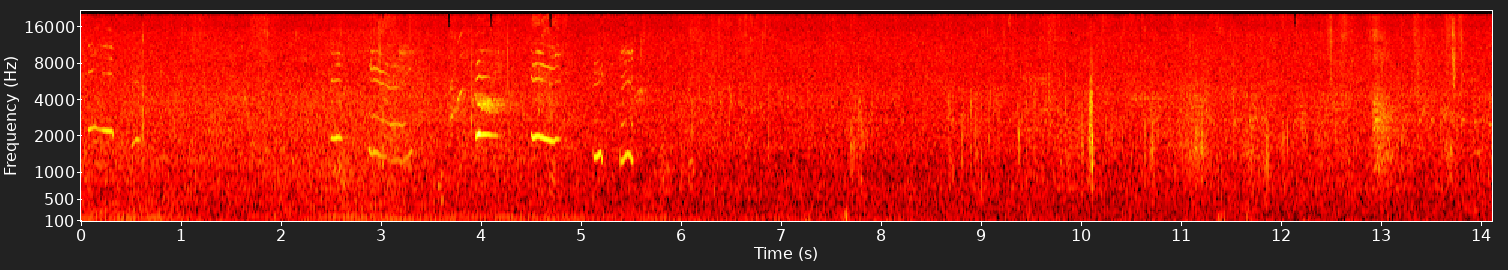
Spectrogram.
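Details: Puppy crying with a few thin, high whimpers, short and rising then falling, clustered in the first five seconds before fading. Soft low rumbling background noise continues throughout, with scattered faint clicks.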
